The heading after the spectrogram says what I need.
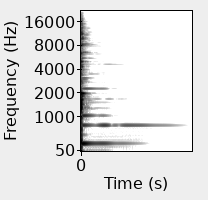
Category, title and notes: Sound effects > Objects / House appliances
Resonant coffee thermos-014
recording, percusive, sampling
